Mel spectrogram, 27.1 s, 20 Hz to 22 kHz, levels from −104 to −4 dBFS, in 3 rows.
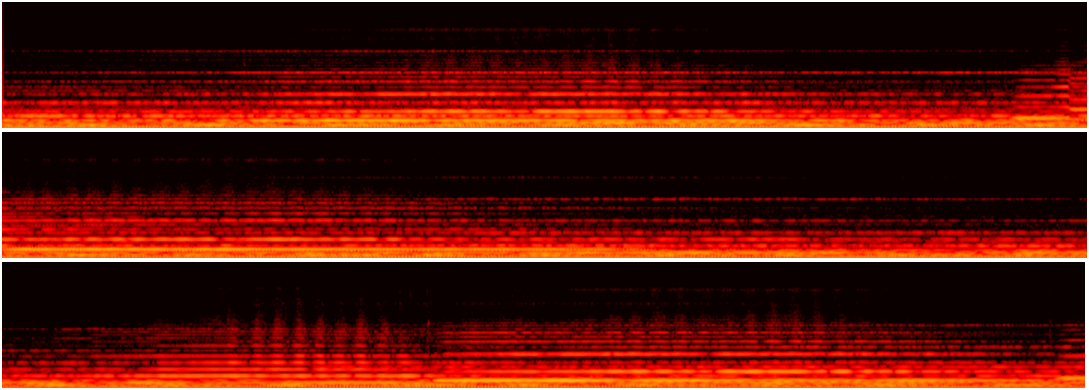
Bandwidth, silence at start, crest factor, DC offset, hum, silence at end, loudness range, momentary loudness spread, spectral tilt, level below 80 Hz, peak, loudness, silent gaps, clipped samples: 4.7 kHz; 0 s; 12 dB; under 0.1%; none; 0 s; 5 LU; 6 LU; -10.5 dB/octave; -54 dBFS; -34 dBFS; -48 LUFS; none; under 0.1%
